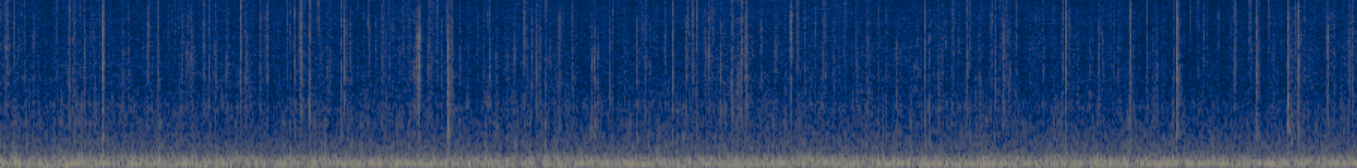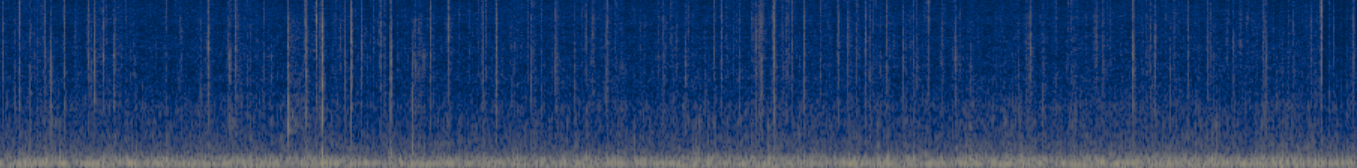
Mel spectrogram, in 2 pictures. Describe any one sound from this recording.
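Burning wood crackles and pops.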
